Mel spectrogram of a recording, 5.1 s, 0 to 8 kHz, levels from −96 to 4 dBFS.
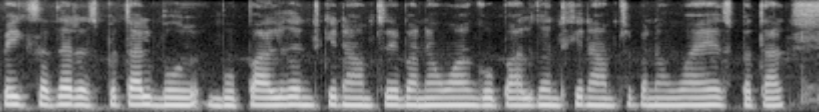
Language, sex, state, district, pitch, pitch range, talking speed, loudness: Kumaoni, female, Uttarakhand, Tehri Garhwal, 200 Hz, 195-205 Hz, 200 wpm, -15 LUFS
